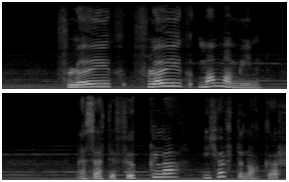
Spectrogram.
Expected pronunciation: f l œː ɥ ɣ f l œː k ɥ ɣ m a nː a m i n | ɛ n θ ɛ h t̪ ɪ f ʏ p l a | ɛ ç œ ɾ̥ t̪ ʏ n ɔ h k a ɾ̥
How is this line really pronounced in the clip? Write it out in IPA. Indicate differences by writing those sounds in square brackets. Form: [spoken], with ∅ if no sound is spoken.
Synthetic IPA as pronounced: f l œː ɥ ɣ f l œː [∅] ɥ ɣ m a [mː] a m i n | ɛ n θ ɛ h t̪ ɪ f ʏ [k] l a | [i] ç œ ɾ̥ t̪ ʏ n ɔ h k a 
